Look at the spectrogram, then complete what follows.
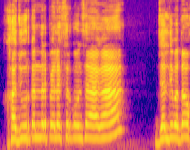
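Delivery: ordinary talk, nothing marked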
